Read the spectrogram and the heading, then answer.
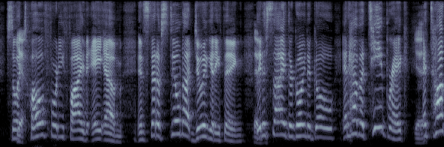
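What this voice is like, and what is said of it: Yelling, loud agitated speech. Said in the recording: “I know I'm yelling right now”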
